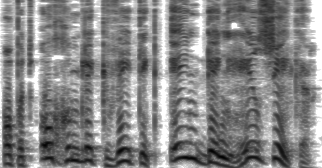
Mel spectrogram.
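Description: A man's voice: sits high, big pitch swings, unhurried, warm tone, husky, pitched above the performer's own voice, exaggerated voice. A man with a Netherlands Dutch accent voicing a firm, kindly old man in a children's storybook. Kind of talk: storybook character dialogue.

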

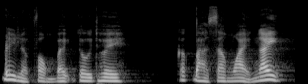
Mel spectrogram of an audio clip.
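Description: A woman's voice: deep voice, expressive, moderate pace. An anxious young wife and devoted granddaughter, played by a female narrator in an audio story. She speaks with raw emotion and a fierce protective streak. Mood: angry.

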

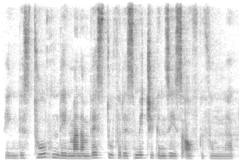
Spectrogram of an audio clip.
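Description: A woman's voice: low-pitched, racing. An actress playing a gangster's worldly, anxious girlfriend in a 1960s radio drama, insistent and knowing. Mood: worried, brooding.

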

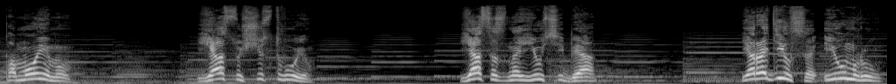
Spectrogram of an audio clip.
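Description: An actor playing a weakened but stubborn prisoner, halting and earnest, in an audio drama. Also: male voice, high-pitched, expressive, faint music behind. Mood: earnest, insistent. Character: weakened male prisoner, questioning, stubbornly clinging to reason. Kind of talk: dramatic audio play acting.

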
